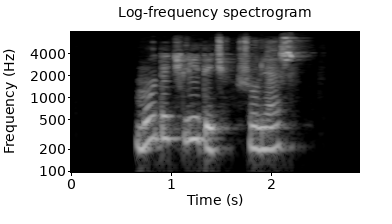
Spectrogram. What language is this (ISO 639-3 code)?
chm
